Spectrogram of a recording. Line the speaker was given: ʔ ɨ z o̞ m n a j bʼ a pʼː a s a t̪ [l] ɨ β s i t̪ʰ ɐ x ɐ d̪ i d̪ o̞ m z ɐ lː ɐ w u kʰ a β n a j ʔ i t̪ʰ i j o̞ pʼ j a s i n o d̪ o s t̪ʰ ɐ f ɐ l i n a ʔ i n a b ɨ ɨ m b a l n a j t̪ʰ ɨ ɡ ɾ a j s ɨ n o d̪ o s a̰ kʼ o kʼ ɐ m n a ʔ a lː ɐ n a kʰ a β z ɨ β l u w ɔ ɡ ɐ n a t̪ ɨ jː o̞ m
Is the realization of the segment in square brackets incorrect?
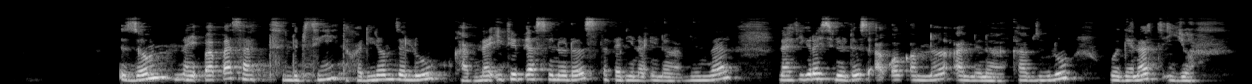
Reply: no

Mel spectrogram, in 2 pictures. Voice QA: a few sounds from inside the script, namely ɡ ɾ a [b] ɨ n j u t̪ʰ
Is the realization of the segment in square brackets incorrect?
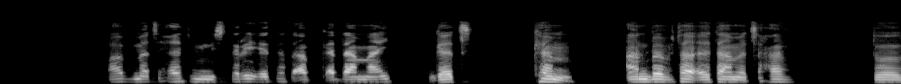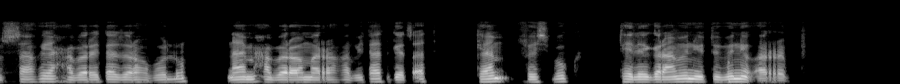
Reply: yes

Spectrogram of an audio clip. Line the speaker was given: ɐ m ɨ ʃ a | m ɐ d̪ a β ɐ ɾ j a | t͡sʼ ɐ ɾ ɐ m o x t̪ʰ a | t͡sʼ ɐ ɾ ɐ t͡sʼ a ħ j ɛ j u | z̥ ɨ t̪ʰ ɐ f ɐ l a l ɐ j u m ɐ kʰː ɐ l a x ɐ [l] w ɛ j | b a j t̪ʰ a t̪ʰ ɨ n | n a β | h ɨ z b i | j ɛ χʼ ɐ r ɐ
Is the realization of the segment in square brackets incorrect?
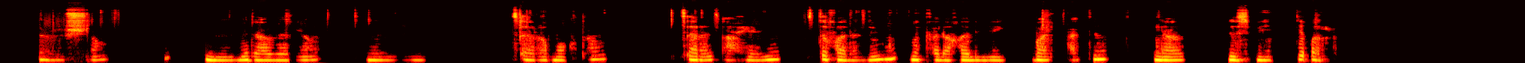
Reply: no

